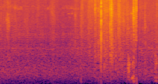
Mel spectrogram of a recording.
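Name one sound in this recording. Footsteps rustle through brush a short way off.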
